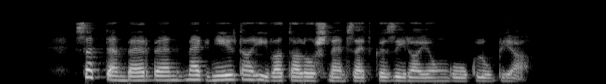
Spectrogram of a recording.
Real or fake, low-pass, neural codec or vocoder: real; 7.2 kHz; none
